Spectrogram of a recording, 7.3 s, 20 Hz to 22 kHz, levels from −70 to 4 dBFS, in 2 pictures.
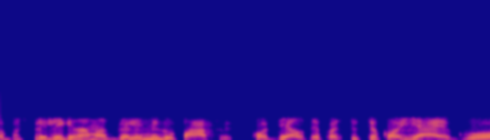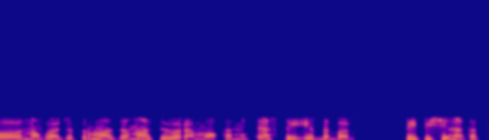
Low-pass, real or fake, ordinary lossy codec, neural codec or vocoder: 3.6 kHz; real; AAC, 24 kbps; none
